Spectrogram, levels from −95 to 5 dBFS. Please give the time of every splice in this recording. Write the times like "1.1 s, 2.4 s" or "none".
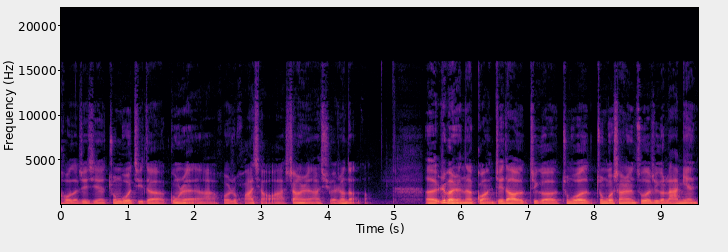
5.4 s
